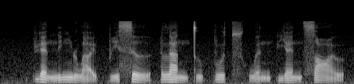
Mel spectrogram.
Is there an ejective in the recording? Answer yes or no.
no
